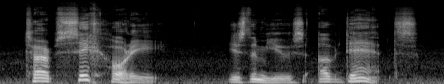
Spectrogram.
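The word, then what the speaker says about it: Terpsichore: should warn you that I'm trying to use the original Greek pronunciation and most of the time you will hear the names of the muses pronounced in an Americanized or anglicized version for the English so the way you will hear them pronounced elsewhere might sound different from the way I'm saying them here terpsichhori is the muse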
